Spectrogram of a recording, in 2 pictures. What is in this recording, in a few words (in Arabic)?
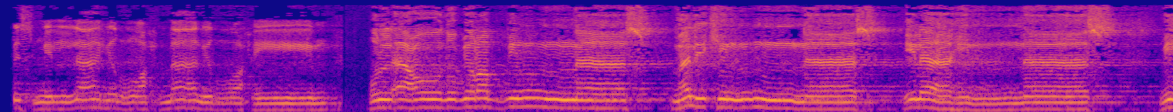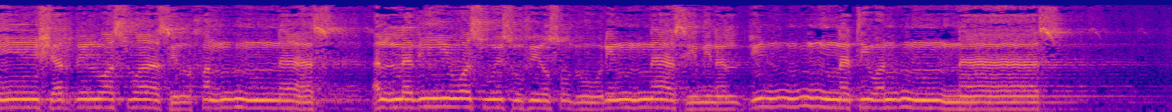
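الناس, تلاوة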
